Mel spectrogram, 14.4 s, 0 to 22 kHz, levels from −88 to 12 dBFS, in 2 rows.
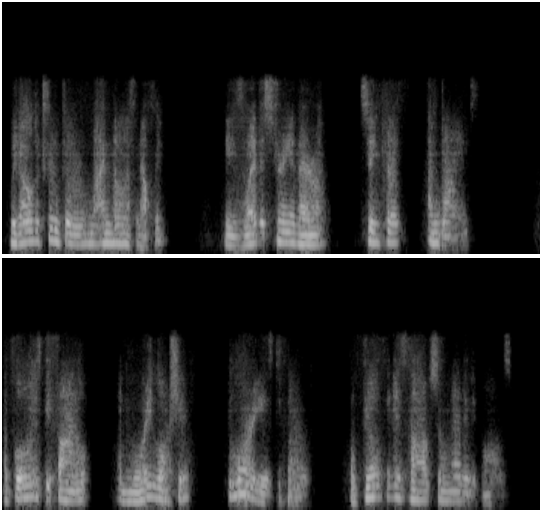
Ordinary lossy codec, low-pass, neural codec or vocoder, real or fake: Opus, 16 kbps; 7.2 kHz; codec, 44.1 kHz, 0.9 kbps, DAC; fake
